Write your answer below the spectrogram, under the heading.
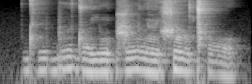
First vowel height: high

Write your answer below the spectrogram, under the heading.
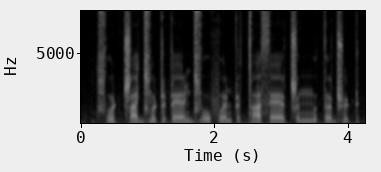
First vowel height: high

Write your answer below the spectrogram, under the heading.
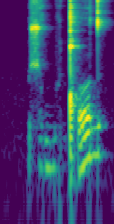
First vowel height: high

